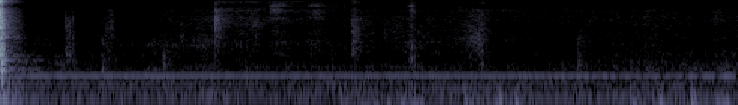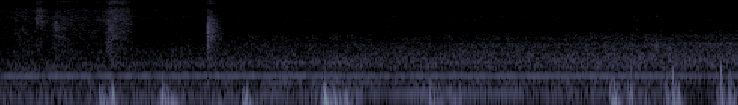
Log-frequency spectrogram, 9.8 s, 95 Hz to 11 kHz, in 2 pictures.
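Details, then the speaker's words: 1973 Frigid (Mitsubishi) GT16-S 16-inch oscillating fan, motor serviced, on low speed with oscillation off: quiet steady hum with faint constant tone, no rattle or scrape; running normally. "So I guess we'll start it on the low speed here. Make sure the oscillation's off. And we're running on low."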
